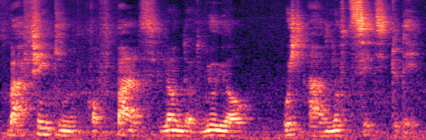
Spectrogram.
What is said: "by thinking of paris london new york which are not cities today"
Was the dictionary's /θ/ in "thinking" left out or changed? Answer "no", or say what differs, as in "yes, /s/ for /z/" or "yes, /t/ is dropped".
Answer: yes, /f/ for /θ/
